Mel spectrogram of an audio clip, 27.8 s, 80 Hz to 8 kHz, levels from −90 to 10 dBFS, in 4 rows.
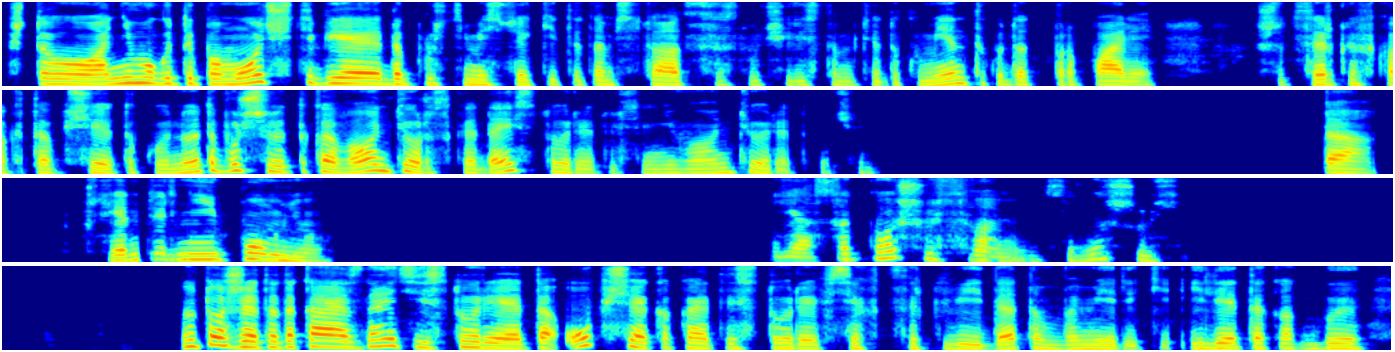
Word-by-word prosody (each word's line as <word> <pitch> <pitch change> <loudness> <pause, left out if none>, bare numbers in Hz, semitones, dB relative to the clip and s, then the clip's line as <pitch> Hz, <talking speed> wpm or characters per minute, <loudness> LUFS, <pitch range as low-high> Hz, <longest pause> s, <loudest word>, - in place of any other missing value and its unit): что 170 -2 +4
они 180 +5 +4
могут 185 -3 +3
и - - +1
помочь 175 +7 +3
тебе, 190 -3 +6
допустим, 170 -1 -3
если 155 0 -5
у - - -3
тя - - -19
какие-то 145 0 -13
там 150 +1 -4
ситуации 145 -1 -2
случились, 135 0 -14
там 135 -2 -12
у - - -14
тя 130 - -11
документы 175 +9 -3
куда-то 145 -2 -6
пропали. 140 -2 -1 0.5
Что - - -15
церковь 160 -1 -3
как-то 145 0 -5
вообще 150 +1 -3
такое 140 -1 -9
Но 160 +4 +1
это 200 +5 +1
больше 205 -2 +1
такая 180 0 +1
волонтерская, 165 -5 +1
да, - - +2
история, 155 - -6
то 130 - -21
есть 130 - -24
они 135 +1 -9
волонтерят 150 +2 -6
очень. - - -22 2.2
Да. 150 -3 +3 0.4
Потому 475 - -52
что 165 - -9
я, - - +3
например, 190 +1 -8
не 190 0 +1
помню 165 -8 -1 2.2
Я 140 -1 -7
соглашусь 200 - -5
с - - -21
вами, 155 -2 -8
соглашусь. 160 -1 -12 2.0
Но 225 - +4
тоже 250 -4 +6
это 195 0 +5
такая, 205 -1 +7
знаете, 220 +2 +1
история. 180 -2 +2
Это 160 +2 +2
общая 230 -7 +3
какая-то 170 -2 -2
история 155 -2 -4
всех 155 +2 -5
церквей, 155 -2 -7
да, 140 - +2
там, 160 -4 -6
в - - -9
Америке? 145 -3 -6
Или 165 +1 -1
это 170 +1 -1
как 165 -1 -6
бы 155 +1 -3
165 Hz, 150 wpm, -21 LUFS, 145-190 Hz, 2.2 s, такая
